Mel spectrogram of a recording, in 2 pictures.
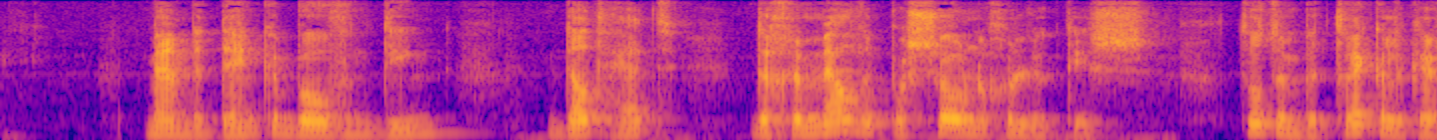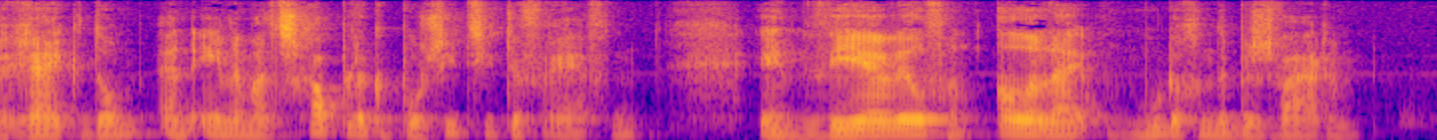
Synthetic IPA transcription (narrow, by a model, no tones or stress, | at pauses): mɛnbədɛŋkəbowvəndin | dɑtɦɛt | dəχəmɛlˠdəpɛrsownənχəlɵk̚tɪs | tɔtənbətrɛkələkərɛjɡdɔmɛ̰nejnəmaːtsχɑpələkəpozitsitəv̥ə̰rɦɛfən | ɪnʋɪːɹʋɪlˠvɑnɑləɹlɛjɔntmudəχəndəbəzʋaːrən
